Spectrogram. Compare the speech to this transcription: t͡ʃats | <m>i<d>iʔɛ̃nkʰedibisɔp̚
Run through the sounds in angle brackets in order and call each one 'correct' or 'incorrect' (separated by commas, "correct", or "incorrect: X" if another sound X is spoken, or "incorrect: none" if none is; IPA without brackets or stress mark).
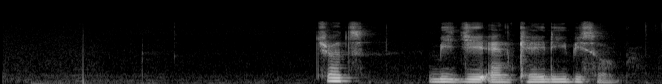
incorrect: b, incorrect: d͡ʒ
